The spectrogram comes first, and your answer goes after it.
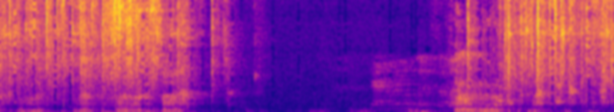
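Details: Grace and Button, a cockapoo and a shih tzu, play-fighting: grumbling growls and scuffles, a quieter lull in the middle, then rough growling and thrashing noises resume.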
